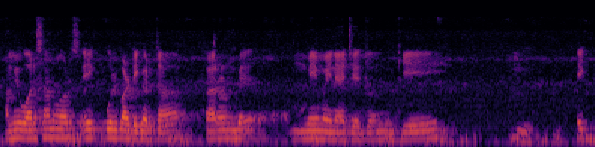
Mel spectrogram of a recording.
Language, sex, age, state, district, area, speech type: Goan Konkani, male, 18-30, Goa, Quepem, urban, spontaneous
